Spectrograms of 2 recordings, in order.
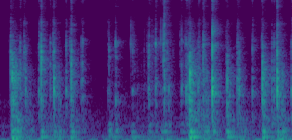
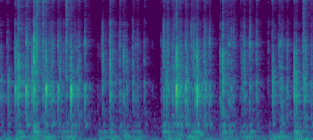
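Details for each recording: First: AliExpress all-button leverless arcade controller with one corner rubber foot removed: rapid button clicks, each with a hollow knock as the case rocks on its uneven metal corner screws; with all feet fitted it is stable. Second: Budget AliExpress all-button leverless arcade controller: crisp, quick button clicks in short bursts, each ending cleanly with no rattle while rubber dots sit on the corner screws; removing a dot makes it rock and rattle.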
